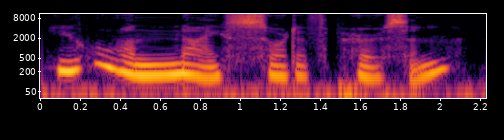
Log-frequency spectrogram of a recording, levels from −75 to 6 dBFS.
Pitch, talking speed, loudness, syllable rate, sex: 180 Hz, 160 wpm, -15 LUFS, 4.0 syllables/s, female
